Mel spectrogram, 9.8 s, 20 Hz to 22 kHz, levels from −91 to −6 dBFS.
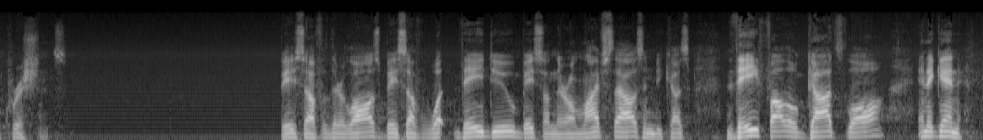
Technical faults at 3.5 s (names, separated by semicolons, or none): mains buzz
